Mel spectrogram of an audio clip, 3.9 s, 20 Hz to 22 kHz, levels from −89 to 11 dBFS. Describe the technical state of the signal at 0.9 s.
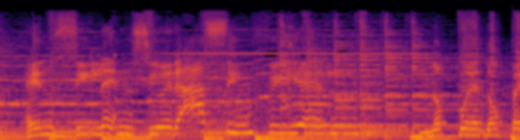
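At 0.9 s the signal has just come out of a corrupt frame decoded event, which runs from 0.84 to 0.87 s, ending about 30 ms before the point asked. Flipped bits in a handful of consecutive compressed frames were decoded rather than concealed, so misread gains and codes placed energy at the wrong frequencies for those frames. The result is a short chirp, blip or burst of noise, loud enough to approach about -5 dBFS.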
